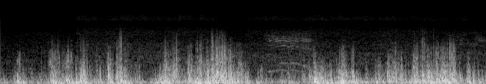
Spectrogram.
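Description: Strong mountain wind gusting and buffeting loudly across the microphone high on Longs Peak, a continuous roaring rush with throbbing surges and no speech.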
